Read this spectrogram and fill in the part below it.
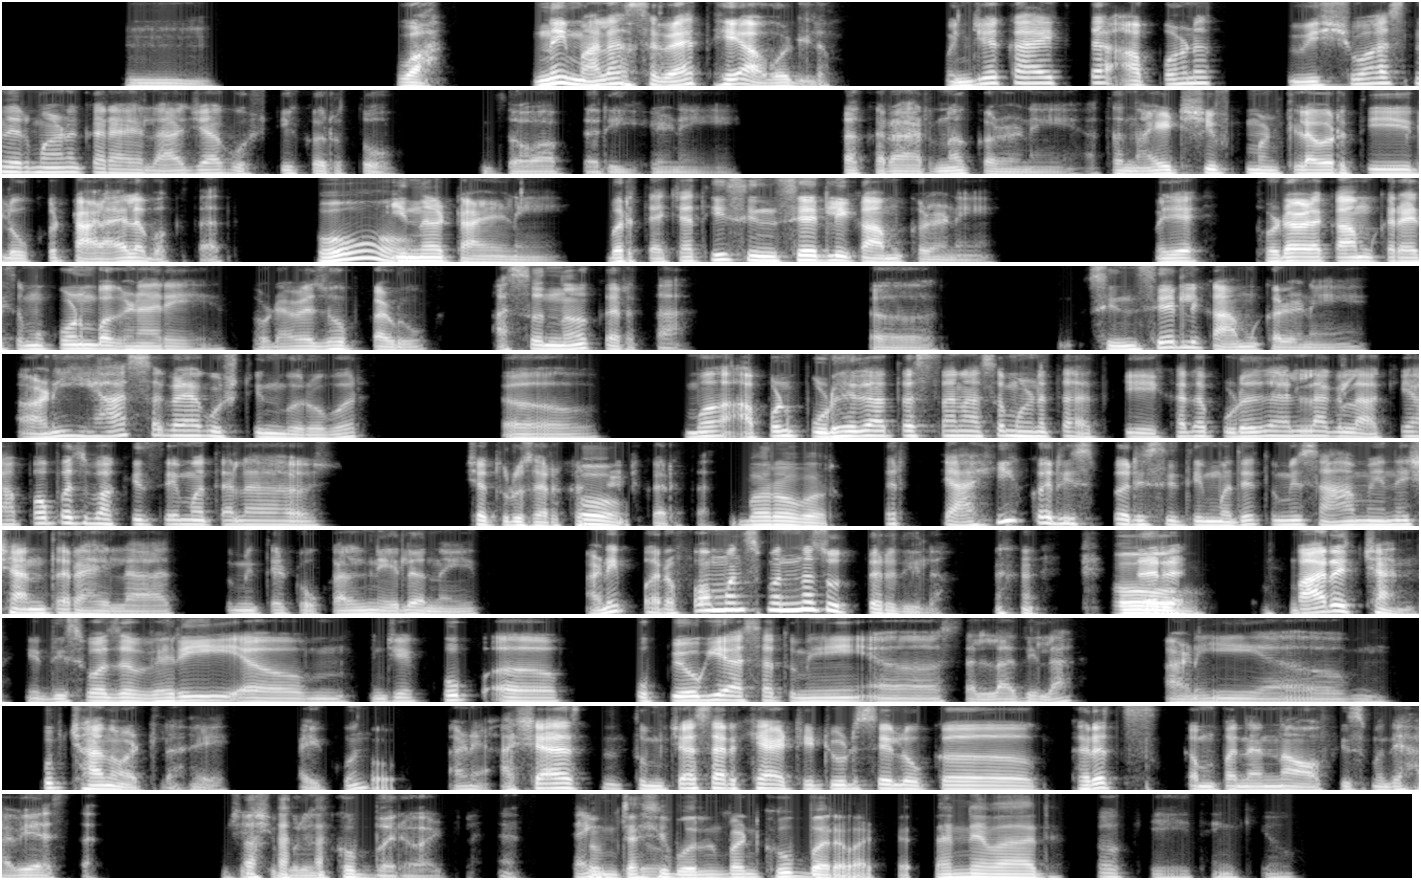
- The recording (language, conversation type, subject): Marathi, podcast, ऑफिसमध्ये विश्वास निर्माण कसा करावा?
- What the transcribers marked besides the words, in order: chuckle; in English: "शिफ्ट"; tapping; in English: "सिन्सीयरली"; in English: "सिन्सीयरली"; other background noise; in English: "ट्रीट"; in English: "परफॉर्मन्स"; chuckle; in English: "थिस वॉज अ व्हेरी"; in English: "ॲटिट्यूडचे"; chuckle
